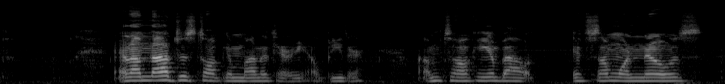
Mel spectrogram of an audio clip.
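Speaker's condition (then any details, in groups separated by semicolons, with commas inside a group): Cerebral palsy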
